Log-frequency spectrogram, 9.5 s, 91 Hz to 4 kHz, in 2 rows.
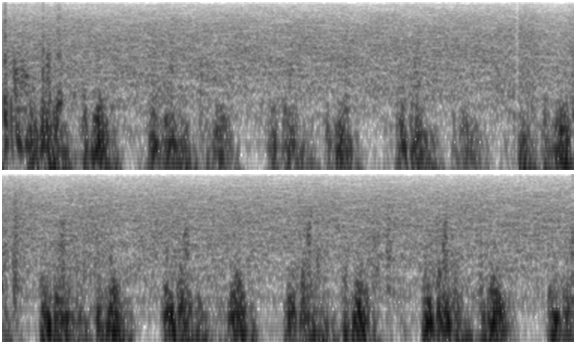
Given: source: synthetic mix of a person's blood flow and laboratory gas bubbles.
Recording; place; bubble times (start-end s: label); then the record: Doppler ultrasound of blood flow; precordium
0.00-0.58 s: bubbles
From the record:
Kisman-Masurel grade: 213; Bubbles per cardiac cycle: several, 3 to 8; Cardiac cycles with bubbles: 1 to 10%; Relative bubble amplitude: loud (0.450 to 0.775); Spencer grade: 1 (occasional bubble signal discernible with the cardiac motion signal, with majority of cardiac periods free of bubbles); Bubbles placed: anywhere in the cardiac cycle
